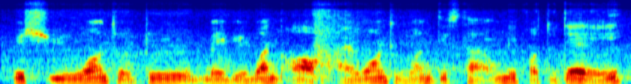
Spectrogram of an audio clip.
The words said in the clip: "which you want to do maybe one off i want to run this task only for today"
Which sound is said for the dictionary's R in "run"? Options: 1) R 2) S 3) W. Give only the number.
3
